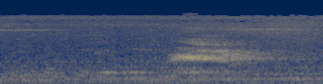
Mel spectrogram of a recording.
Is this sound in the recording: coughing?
no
